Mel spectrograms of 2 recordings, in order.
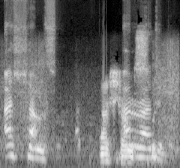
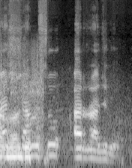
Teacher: الف لام جب ایسے لفظ پر داخل ہو جس کا پہلا حرف شمسی ہو تو الف لام، ال کا لام حرف شمسی میں مدغم ہو جاتا ہے، یعنی تلفظ کے وقت لام کے بجائے حرف شمسی ہی کا تلفظ ہوتا ہے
